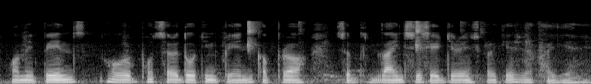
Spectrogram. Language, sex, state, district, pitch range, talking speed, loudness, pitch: Hindi, male, Arunachal Pradesh, Longding, 100-105 Hz, 170 wpm, -17 LUFS, 100 Hz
